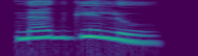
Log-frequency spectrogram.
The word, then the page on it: ನಗ್ಗಲು: kannada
